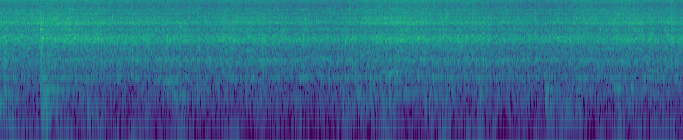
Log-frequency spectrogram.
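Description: Sliced onions sizzling steadily in hot oil in a pot, stirred with a wooden spatula while they fry to a light brown.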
